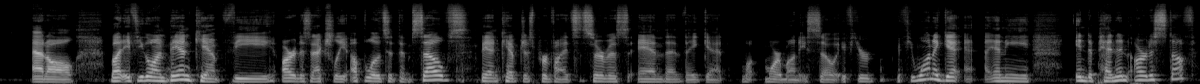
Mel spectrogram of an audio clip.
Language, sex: English, male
